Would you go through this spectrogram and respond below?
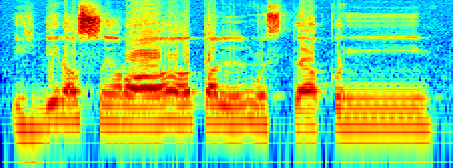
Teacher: Kalau ka guna kalau kita makhrajkan dia menjadi macam huruf kaf, salah. Dia kena mustaqim, pangkal lidah naik. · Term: huruf qaf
